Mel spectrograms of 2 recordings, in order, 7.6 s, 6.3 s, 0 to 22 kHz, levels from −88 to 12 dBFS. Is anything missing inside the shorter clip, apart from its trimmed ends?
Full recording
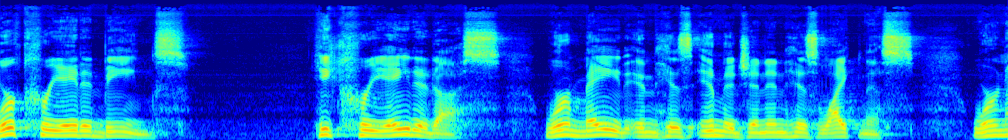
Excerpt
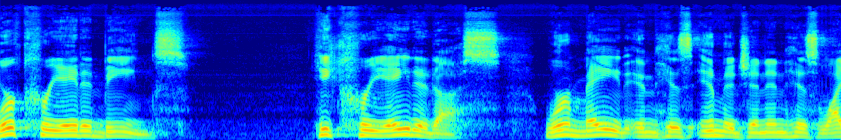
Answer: no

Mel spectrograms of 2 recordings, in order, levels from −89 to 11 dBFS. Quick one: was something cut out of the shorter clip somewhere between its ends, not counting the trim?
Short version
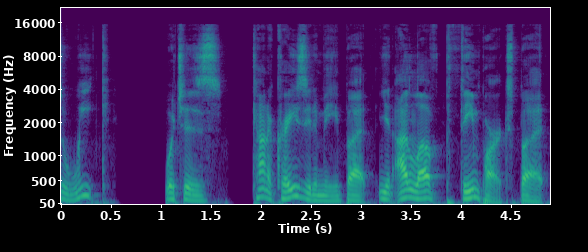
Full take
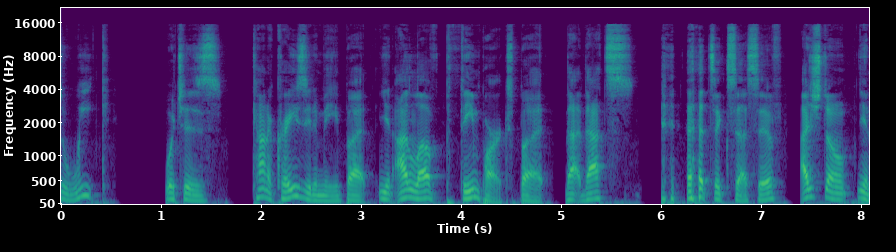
no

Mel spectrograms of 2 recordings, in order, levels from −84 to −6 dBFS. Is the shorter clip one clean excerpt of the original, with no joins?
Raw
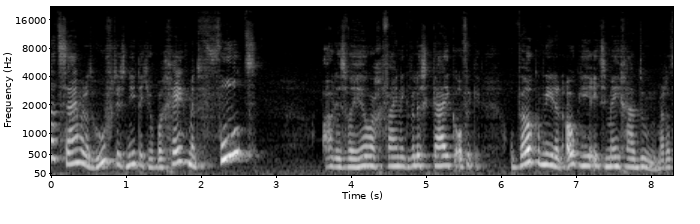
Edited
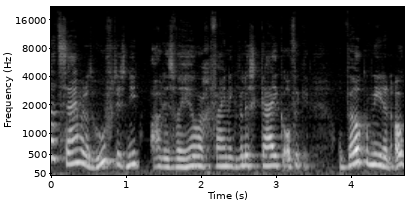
no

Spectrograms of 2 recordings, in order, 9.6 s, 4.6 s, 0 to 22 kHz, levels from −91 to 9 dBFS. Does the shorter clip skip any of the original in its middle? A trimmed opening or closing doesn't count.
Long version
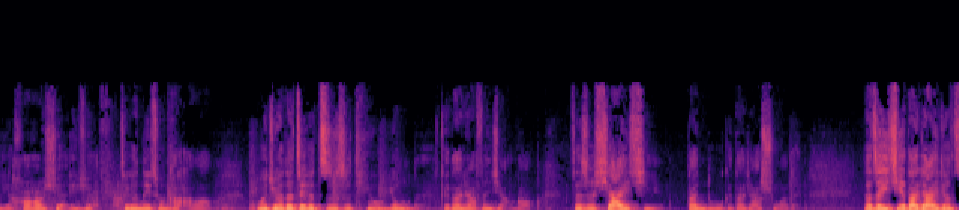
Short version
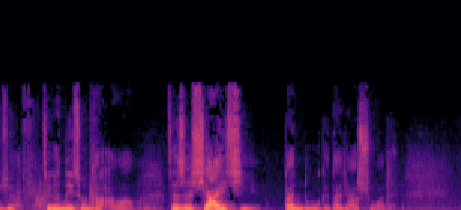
yes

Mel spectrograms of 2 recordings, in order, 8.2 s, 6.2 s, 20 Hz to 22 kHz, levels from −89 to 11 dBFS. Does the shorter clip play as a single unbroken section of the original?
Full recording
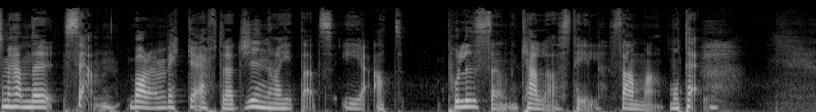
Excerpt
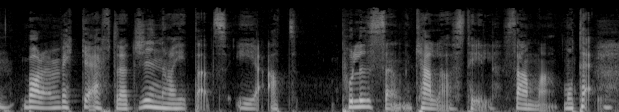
yes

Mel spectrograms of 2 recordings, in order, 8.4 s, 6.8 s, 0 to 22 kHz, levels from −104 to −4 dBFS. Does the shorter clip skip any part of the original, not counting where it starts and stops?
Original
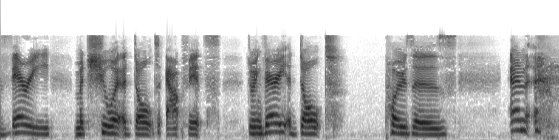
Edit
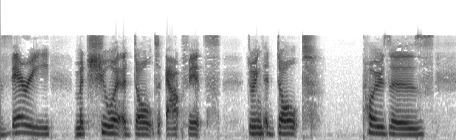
yes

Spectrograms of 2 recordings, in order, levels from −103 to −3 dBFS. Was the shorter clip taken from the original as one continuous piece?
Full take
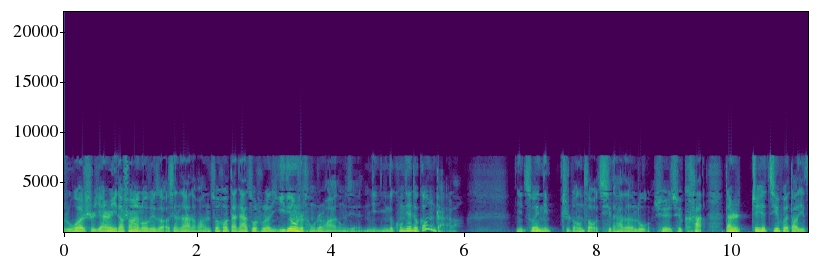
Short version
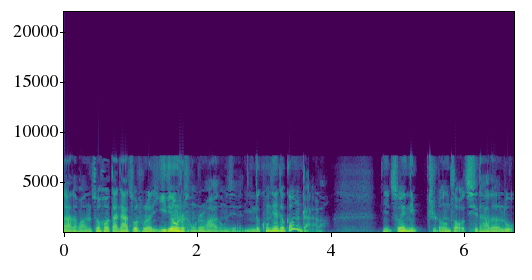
no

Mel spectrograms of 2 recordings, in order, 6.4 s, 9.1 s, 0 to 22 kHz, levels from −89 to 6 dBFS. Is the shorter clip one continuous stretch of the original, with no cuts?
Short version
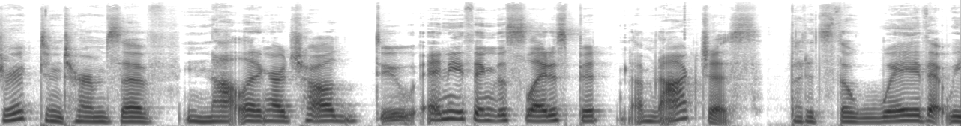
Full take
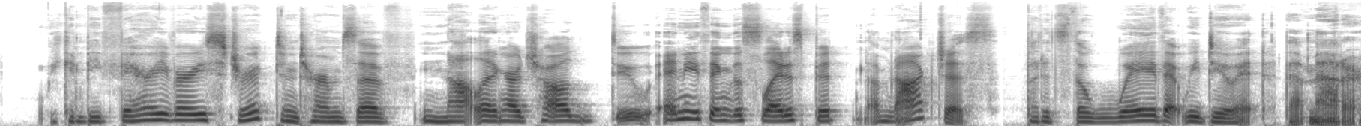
yes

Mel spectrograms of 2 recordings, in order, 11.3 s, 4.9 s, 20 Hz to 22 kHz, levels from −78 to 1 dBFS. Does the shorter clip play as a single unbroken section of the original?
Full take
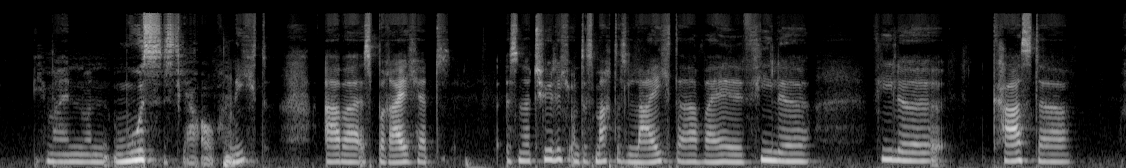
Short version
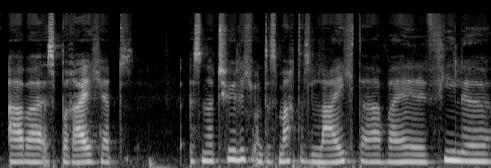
yes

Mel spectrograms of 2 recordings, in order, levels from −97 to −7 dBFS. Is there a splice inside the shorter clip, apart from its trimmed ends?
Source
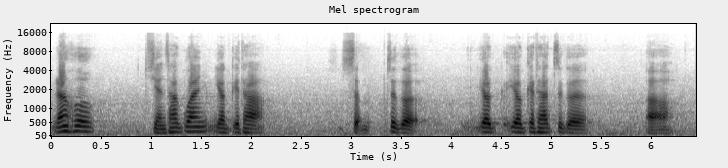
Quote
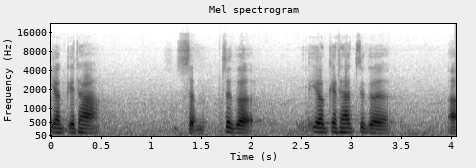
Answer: yes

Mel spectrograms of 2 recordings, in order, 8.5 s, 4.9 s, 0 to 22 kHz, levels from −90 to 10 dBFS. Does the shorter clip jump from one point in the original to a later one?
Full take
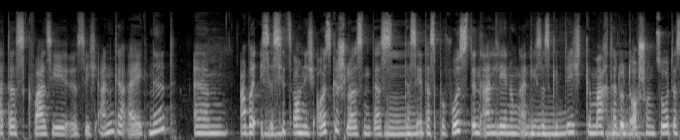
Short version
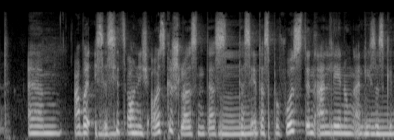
no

